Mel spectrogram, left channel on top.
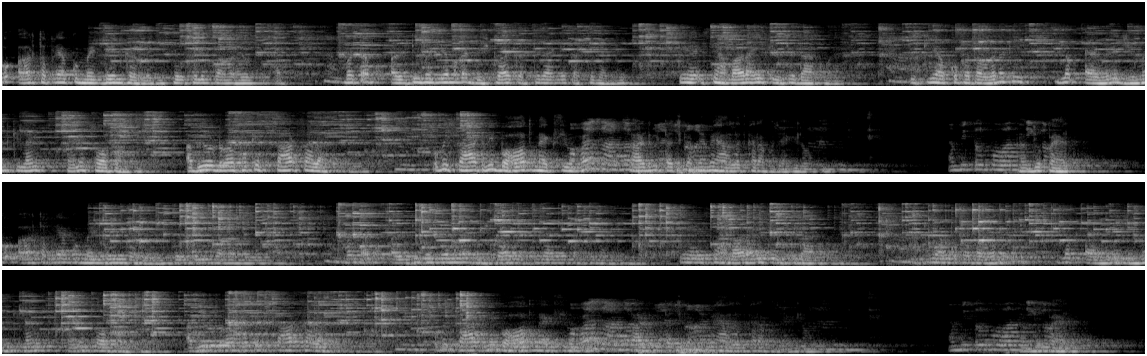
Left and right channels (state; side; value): normal; both; correlation 0.49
